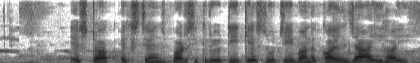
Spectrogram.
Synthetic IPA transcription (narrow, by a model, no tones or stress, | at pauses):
esʈɔkekst͡ʃend͡ʒpəɾsikjɾuɾiʈikesut͡ʃibənd̪ʱkəɪld͡ʒaiɦəj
